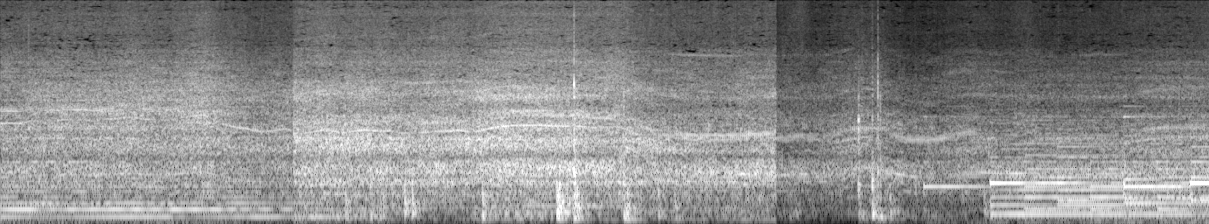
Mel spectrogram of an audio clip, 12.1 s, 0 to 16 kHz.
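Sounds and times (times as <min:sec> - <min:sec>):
hand mixer kneading dough: 0:00.0 - 0:12.0.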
